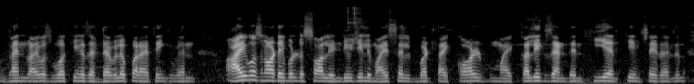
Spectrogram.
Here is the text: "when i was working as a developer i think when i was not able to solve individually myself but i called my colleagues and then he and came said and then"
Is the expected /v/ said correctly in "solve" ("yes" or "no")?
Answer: no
